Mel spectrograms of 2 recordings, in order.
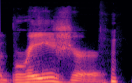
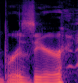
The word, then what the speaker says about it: Brazier: I pronounced it brazier. – Brazier. Yeah, no, I don't think you're getting that out of B-R-A-Z-I-E-R.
